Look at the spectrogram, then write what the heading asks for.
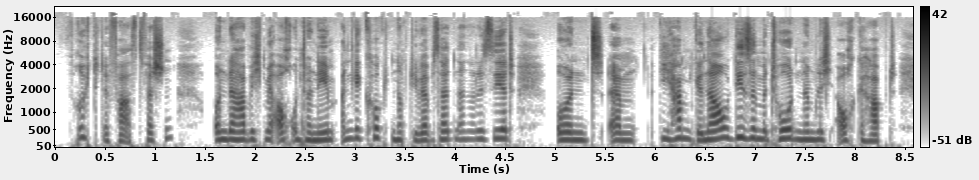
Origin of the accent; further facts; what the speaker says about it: Germany; als Deutscher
